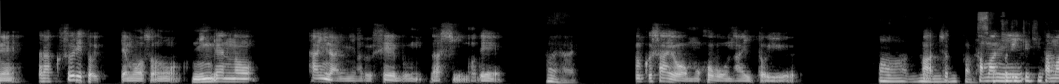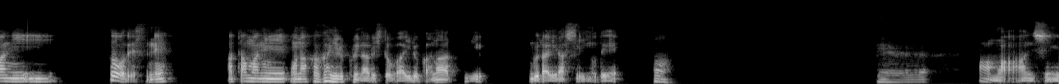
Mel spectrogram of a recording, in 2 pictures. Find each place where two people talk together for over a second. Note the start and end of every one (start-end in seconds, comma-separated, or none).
9.2-10.6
